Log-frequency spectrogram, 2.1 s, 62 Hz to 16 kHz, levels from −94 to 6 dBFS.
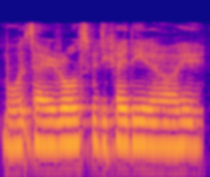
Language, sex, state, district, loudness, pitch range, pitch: Hindi, female, Arunachal Pradesh, Papum Pare, -15 LUFS, 170-180 Hz, 175 Hz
